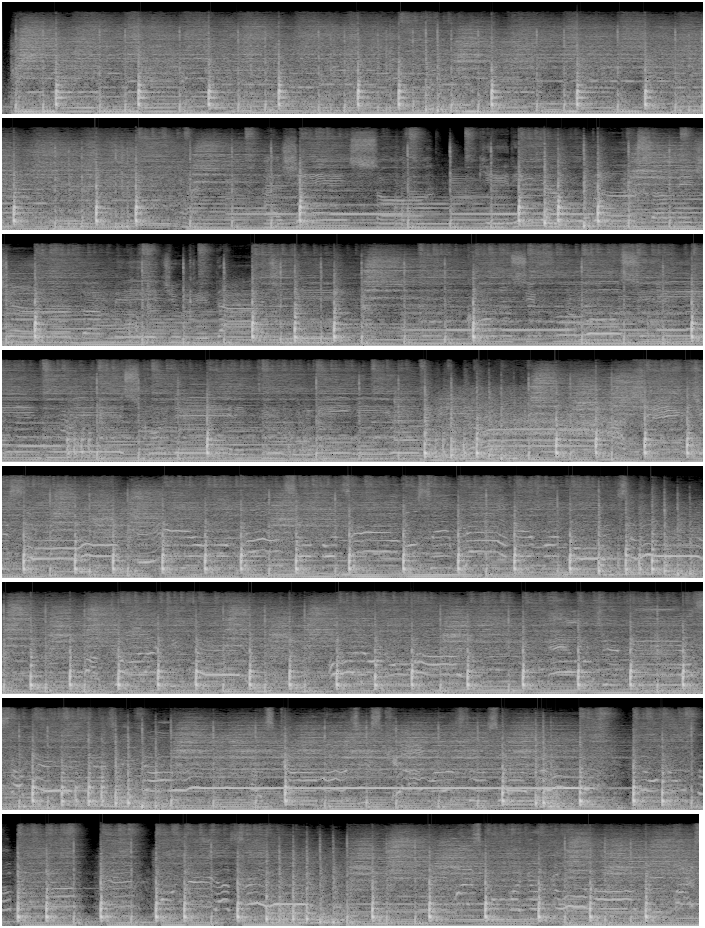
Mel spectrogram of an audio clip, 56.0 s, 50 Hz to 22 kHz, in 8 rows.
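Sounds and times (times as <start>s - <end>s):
band playing: 0.0s - 56.0s
bass line: 0.0s - 56.0s
drum kit with snare and rimshots: 0.0s - 56.0s.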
